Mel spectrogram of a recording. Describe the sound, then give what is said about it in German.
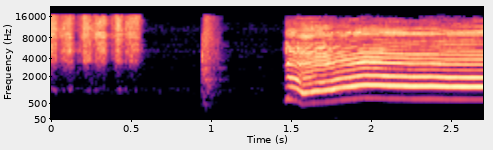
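Quick rhythmic scrubbing of a toothbrush as someone brushes their teeth, a short wet burst, then a loud, sustained, high-pitched scream that swoops up and holds steady until the end. “Mit Schreien stoppst du kein Zahnfleischbluten.”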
